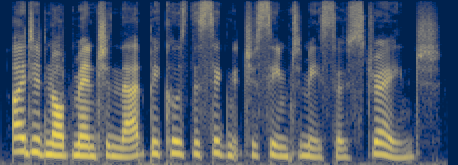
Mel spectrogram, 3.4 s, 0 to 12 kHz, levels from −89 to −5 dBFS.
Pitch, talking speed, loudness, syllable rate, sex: 205 Hz, 225 wpm, -19 LUFS, 6.6 syllables/s, female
